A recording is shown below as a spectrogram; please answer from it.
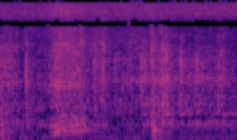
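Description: Ultrasonic cleaner running just after being started, a low steady buzzing hum from its tank of alcohol, with a click right at the start.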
